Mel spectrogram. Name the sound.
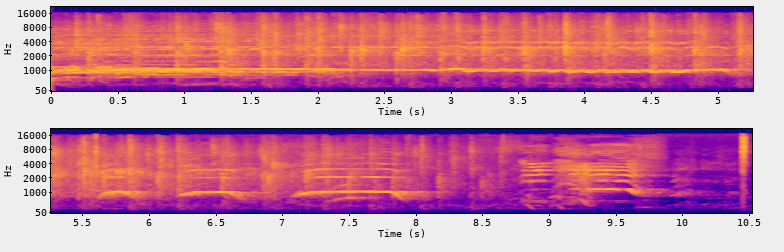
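audience cheering and clapping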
